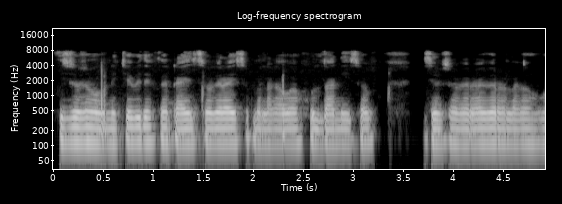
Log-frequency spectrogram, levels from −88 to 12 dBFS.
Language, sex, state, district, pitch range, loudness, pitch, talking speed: Hindi, male, Bihar, Jahanabad, 110-120 Hz, -17 LUFS, 115 Hz, 205 wpm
